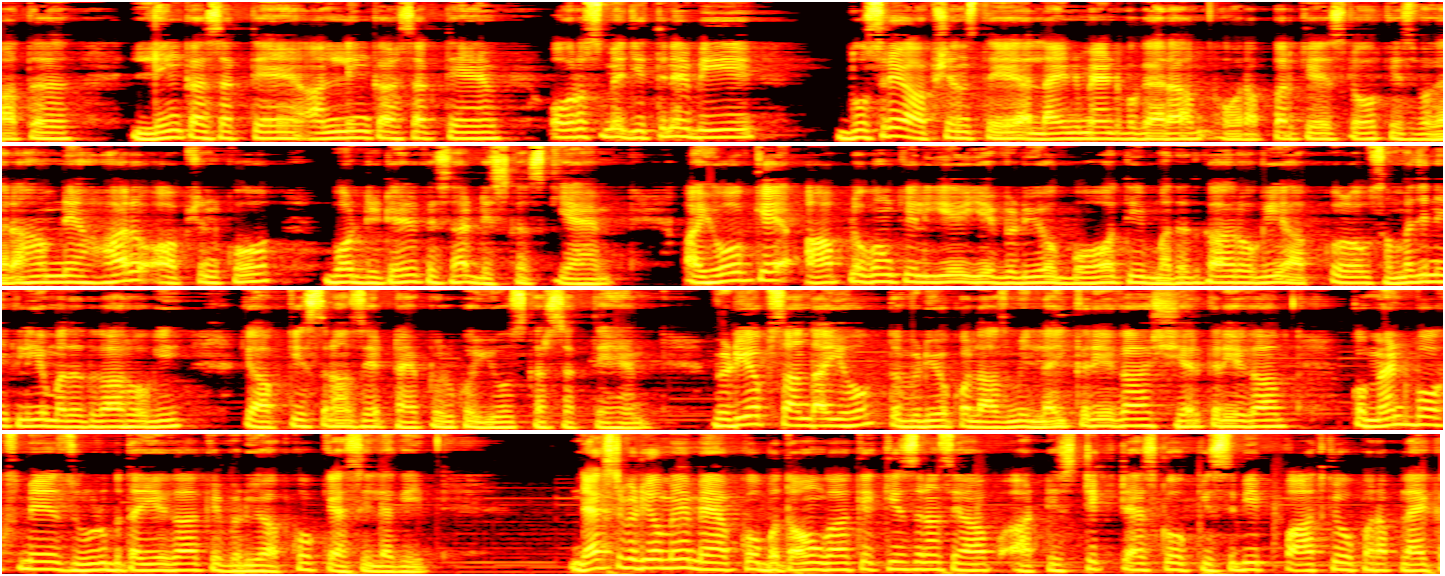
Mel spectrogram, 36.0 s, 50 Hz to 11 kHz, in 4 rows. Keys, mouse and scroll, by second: 32.4 click.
